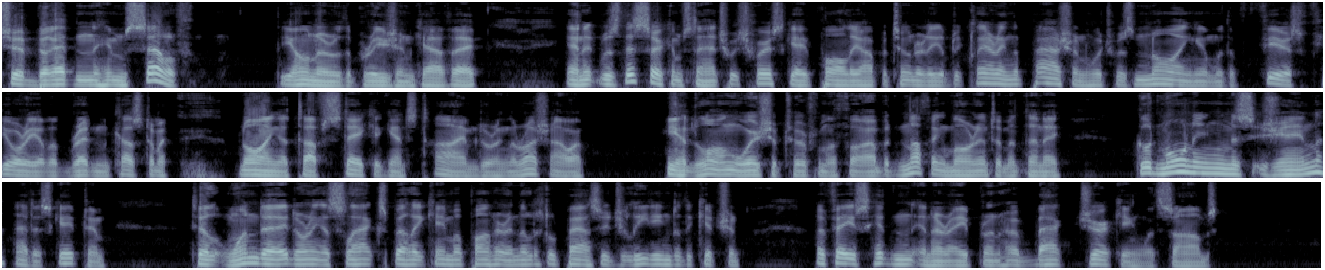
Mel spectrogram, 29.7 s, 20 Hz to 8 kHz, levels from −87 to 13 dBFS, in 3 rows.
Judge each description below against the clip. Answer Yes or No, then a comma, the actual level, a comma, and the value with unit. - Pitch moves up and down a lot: No, average, 3.7 semitones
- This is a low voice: Yes, low, 105 Hz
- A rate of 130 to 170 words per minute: No, average, 190 wpm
